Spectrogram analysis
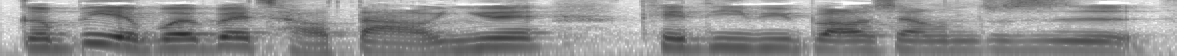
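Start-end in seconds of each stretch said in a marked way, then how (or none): none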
